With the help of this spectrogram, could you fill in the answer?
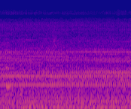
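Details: HVAC condensing unit during a pump-down: steady low hum with a constant mid tone, even and unchanging; compressor running normally.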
